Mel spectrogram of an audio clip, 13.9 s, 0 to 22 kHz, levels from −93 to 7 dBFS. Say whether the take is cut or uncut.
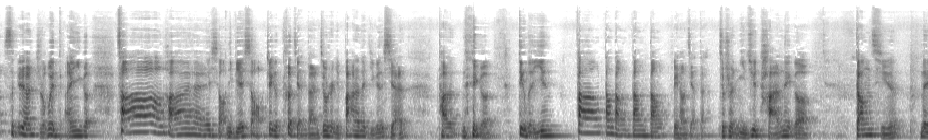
uncut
